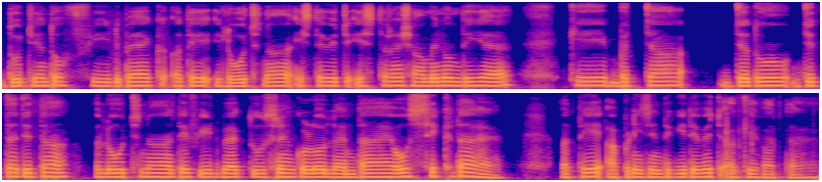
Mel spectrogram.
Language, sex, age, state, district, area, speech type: Punjabi, male, 18-30, Punjab, Hoshiarpur, urban, spontaneous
